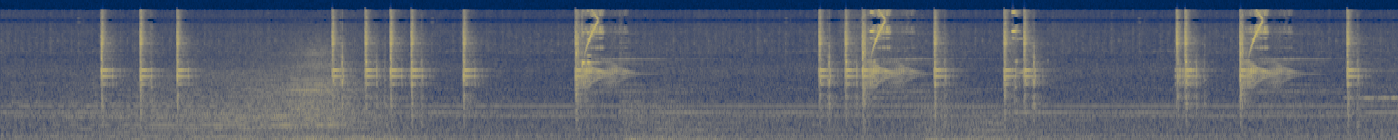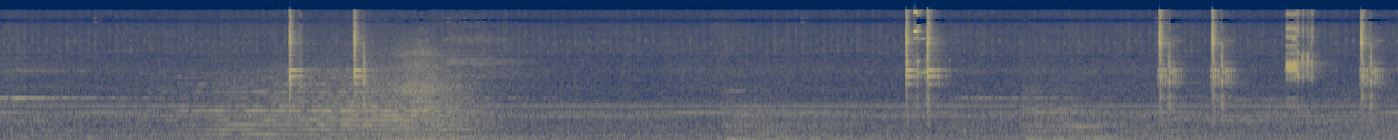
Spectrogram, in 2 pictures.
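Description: Short electronic beeps and clicks sound as menu selections change.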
